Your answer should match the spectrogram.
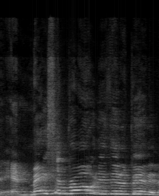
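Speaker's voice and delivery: high, hyped announcer imitation; radio host hype. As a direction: announce the group like an excited host. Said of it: "then I hear again".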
